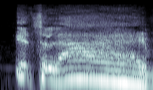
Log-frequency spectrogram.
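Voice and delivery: high exclamation with "alive" stretched out. Answering a movie quote quiz, imitating Frankenstein saying it's alive. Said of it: "That's how he says it, too".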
